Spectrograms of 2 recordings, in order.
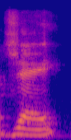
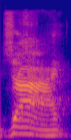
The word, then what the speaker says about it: Jai: does not mean we're related i am paula jay i pronounce it correctly it's sanskrit j poor from india it's means victory he pronounces it jai which is more of a french which means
